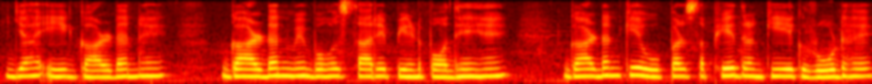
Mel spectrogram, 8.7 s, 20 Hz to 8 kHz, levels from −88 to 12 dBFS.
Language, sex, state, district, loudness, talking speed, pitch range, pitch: Hindi, female, Uttar Pradesh, Hamirpur, -16 LUFS, 140 wpm, 205-220 Hz, 215 Hz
